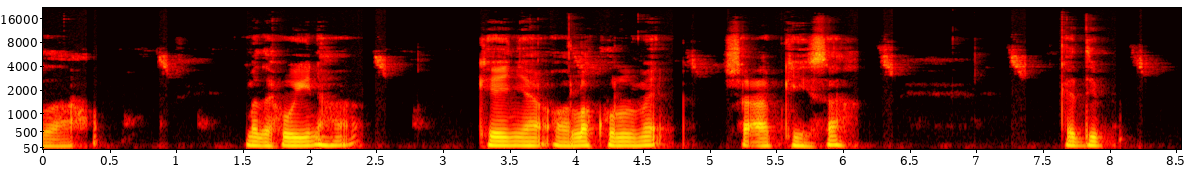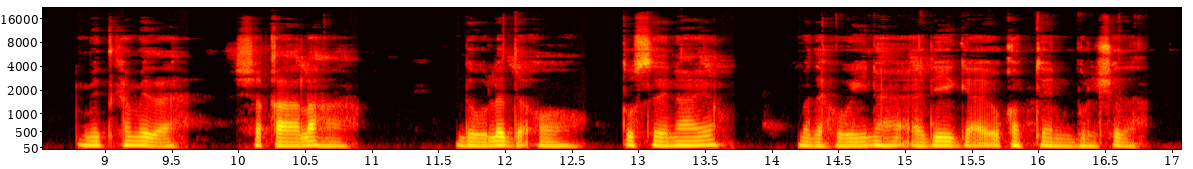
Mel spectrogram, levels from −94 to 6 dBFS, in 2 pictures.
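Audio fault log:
No technical faults can be heard in the speech; the signal stays steady and continuous across the whole recording.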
